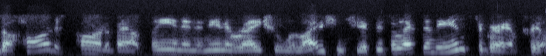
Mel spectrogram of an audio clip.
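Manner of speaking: put-on, stretched-out Southern drawl accent. Reading a game card aloud in an assigned southern drawl accent. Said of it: "my accent is Southern drawl".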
